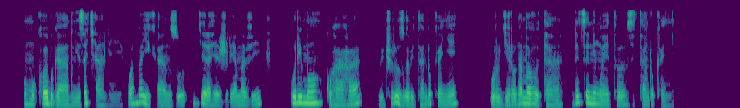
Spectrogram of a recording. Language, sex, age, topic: Kinyarwanda, male, 25-35, finance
